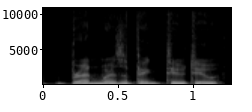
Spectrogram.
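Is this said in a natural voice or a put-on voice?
natural. It is said in a plain, natural speaking voice.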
